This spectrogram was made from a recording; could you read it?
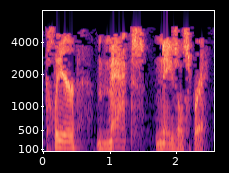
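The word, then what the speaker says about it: Xlear: If it's organisms that we need to clear out up there, and clear, by the way, is spelled with an X, X-L-E-A-R, the X stands for xylitol, one of the components, because their rescue formula has all those antimicrobials in it that help kill off the fungus, the yeast, and the mold.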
